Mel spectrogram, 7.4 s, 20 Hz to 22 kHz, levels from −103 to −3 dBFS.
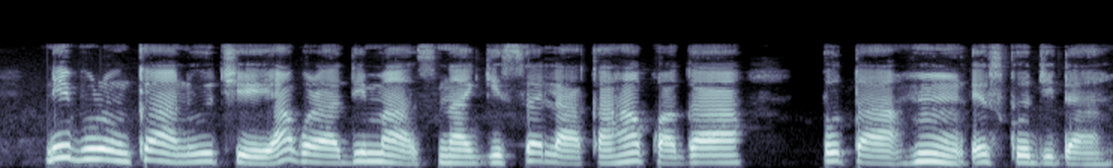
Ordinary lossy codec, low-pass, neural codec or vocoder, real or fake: none; 7.2 kHz; none; real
